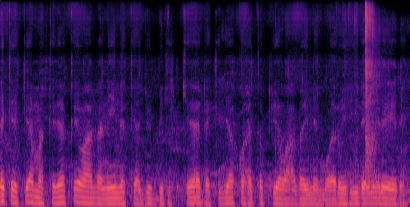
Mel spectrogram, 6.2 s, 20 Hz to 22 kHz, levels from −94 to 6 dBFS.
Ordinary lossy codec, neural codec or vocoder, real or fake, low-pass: none; vocoder, 44.1 kHz, 128 mel bands, Pupu-Vocoder; fake; none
